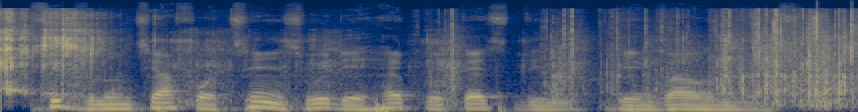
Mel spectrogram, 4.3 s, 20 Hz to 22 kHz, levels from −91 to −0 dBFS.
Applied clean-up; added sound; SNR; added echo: none; Chewing, mastication; -2 dB; none.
